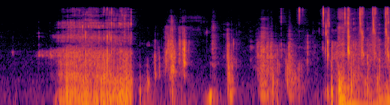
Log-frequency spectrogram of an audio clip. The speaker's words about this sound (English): And anyway, so this tea is by a company called Lloyd. It's ginger and citrus fruits. I've not looked at this. I've literally just made the tea. And I'm going to have a quick sip. Here we go.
